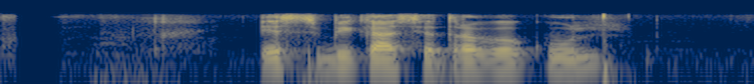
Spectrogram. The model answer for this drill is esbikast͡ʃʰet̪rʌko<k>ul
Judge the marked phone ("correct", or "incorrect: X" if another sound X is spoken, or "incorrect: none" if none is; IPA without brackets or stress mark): correct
